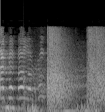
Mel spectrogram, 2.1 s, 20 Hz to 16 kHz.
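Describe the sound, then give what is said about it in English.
Gunfire during the 1981 coup in the Spanish Parliament, with soldiers firing into the air: a voice at the start gives way to two long, harsh stretches of rapid shots. “Politicians cowered and were shoved around as members of the Spanish armed forces fired in the air and seized control of Parliament.”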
